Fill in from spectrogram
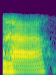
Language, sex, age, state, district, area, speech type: Sindhi, female, 30-45, Gujarat, Junagadh, rural, conversation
